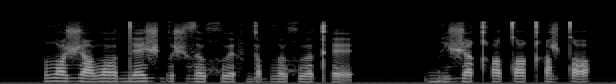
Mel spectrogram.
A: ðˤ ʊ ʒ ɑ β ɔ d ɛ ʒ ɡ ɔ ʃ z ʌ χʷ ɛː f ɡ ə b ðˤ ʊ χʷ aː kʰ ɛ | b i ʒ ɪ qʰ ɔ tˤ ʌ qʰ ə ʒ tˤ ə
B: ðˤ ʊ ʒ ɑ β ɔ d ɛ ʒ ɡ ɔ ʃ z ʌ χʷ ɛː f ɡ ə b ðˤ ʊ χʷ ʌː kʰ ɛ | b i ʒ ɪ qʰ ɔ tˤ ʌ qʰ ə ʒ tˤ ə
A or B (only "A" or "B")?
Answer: B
